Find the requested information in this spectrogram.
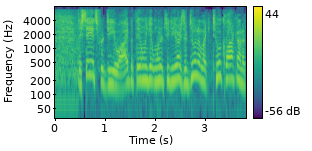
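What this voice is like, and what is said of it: Usual voice. Nothing is said of it.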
